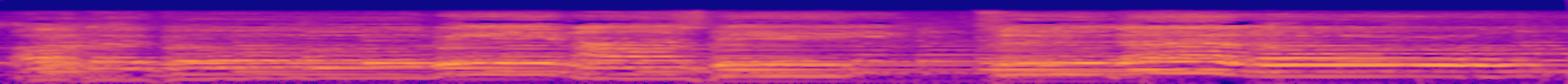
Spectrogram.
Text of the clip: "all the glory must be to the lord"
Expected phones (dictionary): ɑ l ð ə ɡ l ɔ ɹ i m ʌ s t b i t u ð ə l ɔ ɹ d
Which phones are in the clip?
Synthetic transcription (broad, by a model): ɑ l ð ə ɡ ɔ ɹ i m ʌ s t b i t u ð ə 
